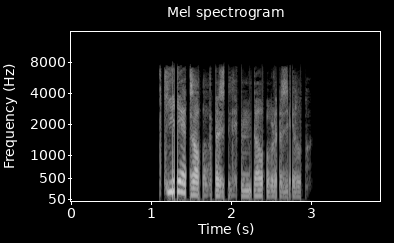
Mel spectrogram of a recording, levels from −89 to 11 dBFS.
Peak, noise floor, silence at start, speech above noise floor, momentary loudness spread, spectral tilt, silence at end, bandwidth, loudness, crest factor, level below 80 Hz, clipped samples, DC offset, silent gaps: -2 dBFS; under -90 dBFS; 1.15 s; over 70 dB; 17 LU; -5.5 dB/octave; 1 s; 7.6 kHz; -21 LUFS; 20 dB; -56 dBFS; under 0.1%; under 0.1%; none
